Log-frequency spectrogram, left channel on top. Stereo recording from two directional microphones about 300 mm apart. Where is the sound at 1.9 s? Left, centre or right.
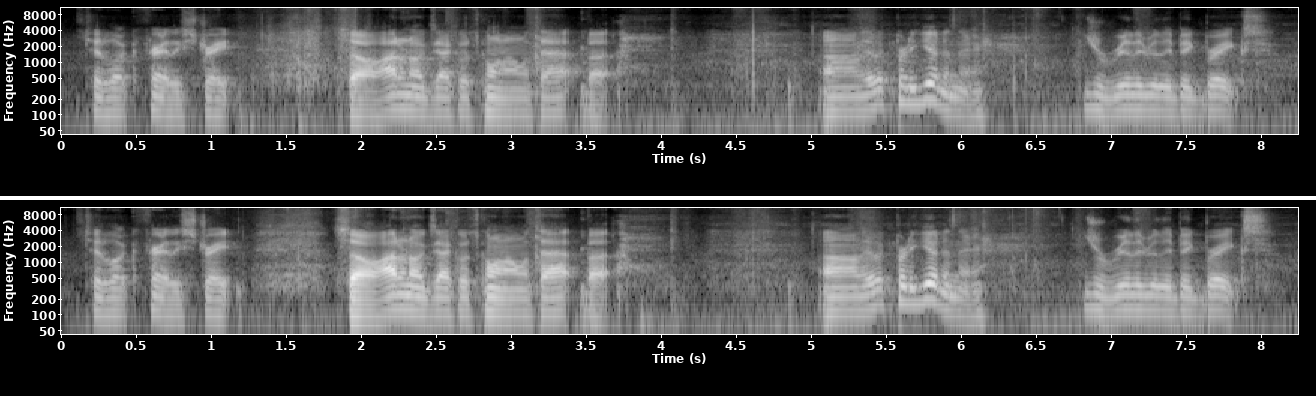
Right.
